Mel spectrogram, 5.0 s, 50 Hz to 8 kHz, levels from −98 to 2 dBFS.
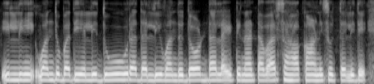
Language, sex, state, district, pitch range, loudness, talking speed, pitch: Kannada, female, Karnataka, Bidar, 195-205 Hz, -12 LUFS, 120 wpm, 200 Hz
